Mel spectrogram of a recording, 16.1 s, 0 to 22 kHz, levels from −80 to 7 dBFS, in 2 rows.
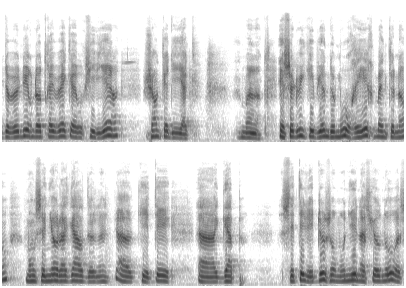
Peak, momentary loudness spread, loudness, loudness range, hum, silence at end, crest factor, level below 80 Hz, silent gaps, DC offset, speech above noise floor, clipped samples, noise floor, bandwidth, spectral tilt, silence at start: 0 dBFS; 11 LU; -19 LUFS; 3 LU; none; 0 s; 20 dB; -56 dBFS; none; under 0.1%; 34 dB; under 0.1%; -53 dBFS; 15.5 kHz; -5.5 dB/octave; 0 s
